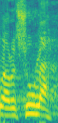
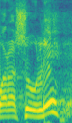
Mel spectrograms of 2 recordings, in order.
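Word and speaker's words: ورسوله: Bacanya wa rasulah. Kalau wa rasulih, Allah tidak melindungi orang musyrik dan tidak melindungi Rasulullah.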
